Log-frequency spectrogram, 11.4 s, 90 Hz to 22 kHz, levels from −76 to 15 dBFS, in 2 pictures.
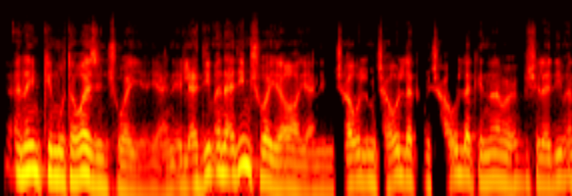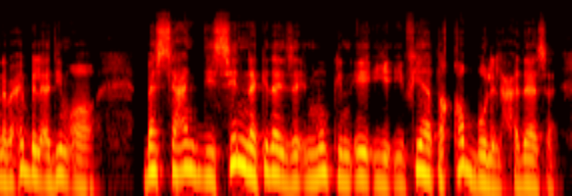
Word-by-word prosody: أنا 185 -3 +4
يمكن 175 -2 +5
متوازن 155 -4 +5
شوية. 110 -5 -5
يعني 105 +3 -8
القديم 130 +8 0
أنا 180 -1 +4
قديم 210 +6 +5
شوية 145 -9 +1
آه، 115 -2 -1
يعني 105 0 -8
مش 105 +4 -8
هاقول 145 +2 0
مش 135 -2 -5
هاقول 160 +5 -1
لك 155 -2 +1
مش 135 -1 -7
هاقول 170 - -3
لك 160 -2 0
إن 145 +1 -2
أنا 150 0 -1
ما 140 - -2
باحبّش 135 +1 -6
القديم، 135 +3 -3
أنا 145 -1 -2
باحب 175 +5 -3
القديم 155 0 -1
آه، 120 -2 -6 0.5
بس 185 +1 +2
عندي 175 -4 0
سِنّة 220 - +4
كده 180 +2 +1
إذا 145 -1 -3
ممكن 160 0 -2
إيه، 155 0 -1
ي 135 -1 -6
ي - - -9
فيها 180 +6 +2
تَقبُّل 160 -4 -2
الحداثة. 125 0 -4
150 Hz, 210 wpm, -22 LUFS, 130-175 Hz, 0.5 s, يمكن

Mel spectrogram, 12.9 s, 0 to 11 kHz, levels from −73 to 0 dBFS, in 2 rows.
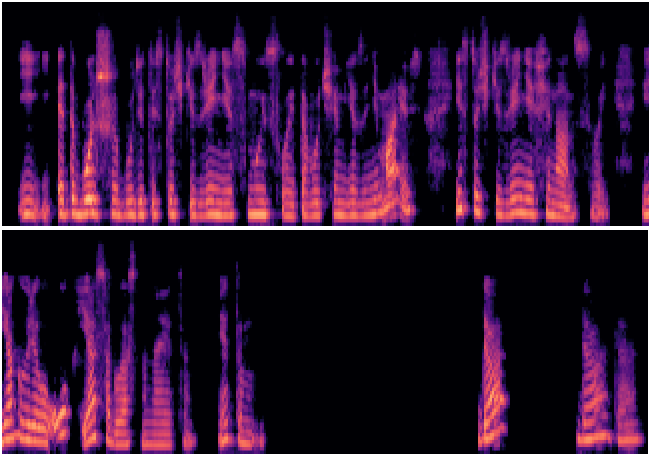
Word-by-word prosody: И 200 -1 -2
это 200 +1 +4
больше 205 0 +6
будет 190 0 -1
и 185 - 0
с 190 - -9
точки 190 -1 -2
зрения 180 0 +1
смысла, 190 -1 0
и 170 - -3
того, 175 +2 -2
чем 185 0 -1
я 180 +1 -1
занимаюсь, 225 +8 +1 0.3
и 265 - +4
с 270 - -9
точки 230 -4 -2
зрения 205 +2 +1
финансовой. 185 +3 -2 0.3
И 195 - -2
я 245 +2 +5
говорила: 225 -6 +3
"Ок, 315 - +2
я 235 - +4
согласна 165 -10 -3
на 155 0 -4
это". 155 - -12 0.3
Это, 230 -3 -3
м 210 +4 -8 2.1
Да. - - +4 0.7
Да, 250 +4 0
да. 230 0 -4
195 Hz, 150 wpm, -23 LUFS, 180-225 Hz, 2.1 s, больше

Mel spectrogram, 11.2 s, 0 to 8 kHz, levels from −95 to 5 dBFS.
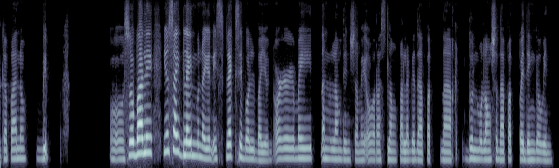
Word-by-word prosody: ka 165 0 -6
pa 170 0 -3
ano? 175 0 -6 0.2
Bip 170 0 -3 1.2
Oo, 165 0 -5
so 235 +7 +6
bale 270 +3 +9 0.2
'yung 310 - +4
sideline 235 -8 +5
mo 215 - -1
na 190 - +2
'yun 175 -3 0
is 175 +2 -7
flexible 185 -6 -1
ba 145 - -3
'yun 145 +1 -4
or 175 +2 -2
may 180 0 -1 0.2
ano 175 -1 -4
lang 165 -1 -3
din 160 -1 -7
siya, 155 0 -11
may 150 +1 -7
oras 150 +1 -7
lang 155 -1 -5
talaga 150 0 -5
dapat 150 0 -5 0.2
na 150 -1 -4
ke - - -20
do'n 175 -1 -4
mo 165 - -4
lang 160 0 -3
siya 165 -1 -6
dapat 155 0 -7
puwedeng 155 -1 -3
gawin? 145 -2 -5
165 Hz, 195 wpm, -24 LUFS, 155-180 Hz, 1.2 s, bale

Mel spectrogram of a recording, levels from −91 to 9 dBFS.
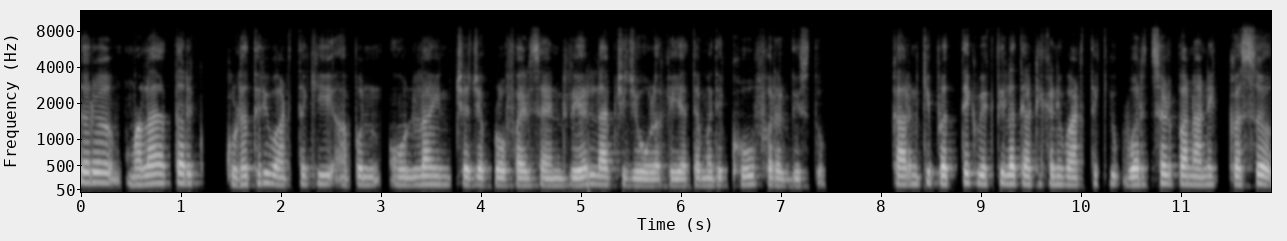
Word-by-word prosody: तर 190 -1 +4 0.4
मला 165 +4 +3
तर 175 -2 +5 0.4
कुठेतरी 155 +4 -1
वाटतं 160 -2 -1
की 165 -1 -2
आपण 150 -1 -3 0.2
ऑनलाईनच्या 150 0 0
ज्या 145 -2 +2
प्रोफाइल्स 135 -1 0
आहेत, 135 0 -1
रिअल 145 +4 +4
लाईफची 150 -1 0
जी 130 0 -4
ओळख 125 0 0
आहे, 130 - +2
याच्यामध्ये 135 +1 -2
खूप 155 +1 -1
फरक 130 -3 0
दिसतो. 130 -1 -8 0.7
कारण 155 +1 +2
की 190 - 0
प्रत्येक 180 +1 +2
व्यक्तीला 165 +1 +4
त्या 160 - +4
ठिकाणी 155 -1 -2
वाटतं 145 +2 -2
की 160 - -3
वरचढपणाने 155 0 +2 0.2
कसं 160 +2 +4
150 Hz, 150 wpm, -24 LUFS, 135-160 Hz, 0.7 s, तर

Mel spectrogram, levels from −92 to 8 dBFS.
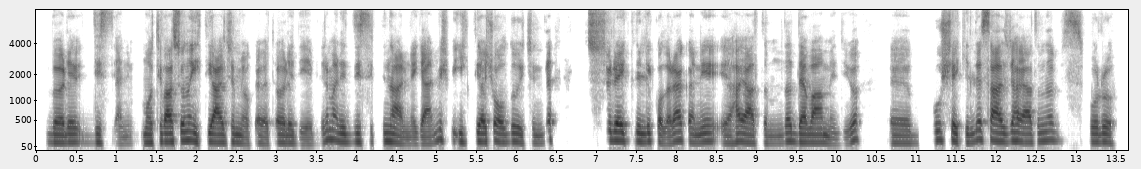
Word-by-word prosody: böyle, 115 -1 0
dis 115 -2 -5
yani, 95 +1 -12
motivasyona 125 +5 +3
ihtiyacım 115 -2 +2
yok. 90 -3 -7
Evet, - - -4
öyle 105 -2 0
diyebilirim. 85 - -6
Hani, 120 -6 0
disiplin 125 +1 -3
hâline 95 -6 0
gelmiş. 120 +12 -2
Bir - - -8
ihtiyaç 120 0 +1
olduğu 120 +2 +2
için 105 -1 -6
de - - -1 0.5
süreklilik 135 -3 +2
olarak, 140 +1 +2
hani, 115 0 0
eee, 120 - -6
hayatımda 110 +1 0
devam 110 -3 +3
ediyor. 95 - -4 0.4
Eee, 105 -2 -4 0.3
bu 145 +1 -1
şekilde 130 0 0
sadece 140 -4 +4
hayatımda 135 +2 +1
sporu 120 -2 -3
115 Hz, 135 wpm, -23 LUFS, 110-130 Hz, 0.5 s, sadece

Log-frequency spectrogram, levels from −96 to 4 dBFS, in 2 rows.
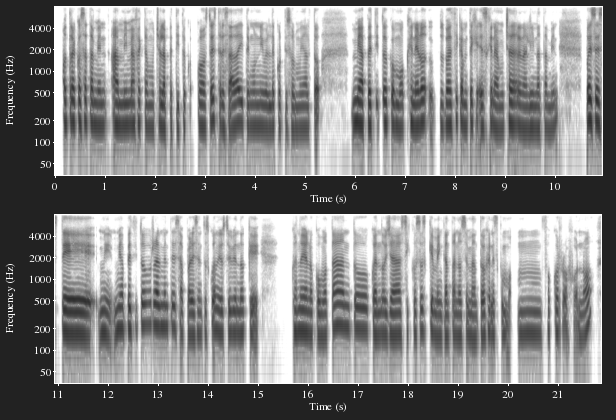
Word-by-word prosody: Otra 190 0 +3
cosa 195 0 +2
también 180 -2 0
a 180 - +4
mí 175 0 +1
me 180 - +1
afecta 180 -1 -2
mucho 165 +2 -5
el 170 - +5
apetito, 160 0 -5
cu - - -16
cuando 175 -1 +1
estoy 170 +3 +2
estresada 170 -1 +1
y 185 - 0
tengo 170 -1 -3
un 170 0 -3
nivel 165 -1 -1
de 165 0 -1
cortisol 160 -1 -6
muy 160 +1 -5
alto, 160 0 -3 0.6
mi 190 +1 +4
apetito 175 +1 +3
como 165 -3 0
genero, 185 +1 +3 0.2
pues, 170 -1 -6
básicamente 180 -1 +1
ge 180 - -4
es 165 -1 0
generar 165 -2 0
mucha 160 +4 0
adrenalina 160 -2 -1
también. 165 +2 -6 0.6
Pues, 200 0 +6
este, 175 -3 +6
mi 175 -1 -1
mi 195 +3 +1
apetito 205 +3 -1
realmente 215 -1 +2
desaparece. 170 -4 -2
Entonces, 170 0 -9
cuando 190 - 0
yo 175 - +1
estoy 175 0 -4
viendo 180 0 -2
que - - -3 0.6
cuando 185 0 -1
ya 185 -1 +3
no 170 -1 -2
como 165 0 -2
tanto, 210 -2 +1
cuando 170 0 0
ya 165 0 +1
así 170 +2 -5
cosas 190 +2 -5
que 185 0 -1
me 165 -2 -2
encantan 160 0 -3
no 160 - -1
se 155 - -5
me 155 - -2
antojan, 160 +4 -2
es 160 - -5
como, 85 - -6
mm, 175 0 -4
foco 175 +2 -7
rojo, 180 - -7
¿no? 200 - -2
175 Hz, 190 wpm, -24 LUFS, 165-185 Hz, 0.6 s, Pues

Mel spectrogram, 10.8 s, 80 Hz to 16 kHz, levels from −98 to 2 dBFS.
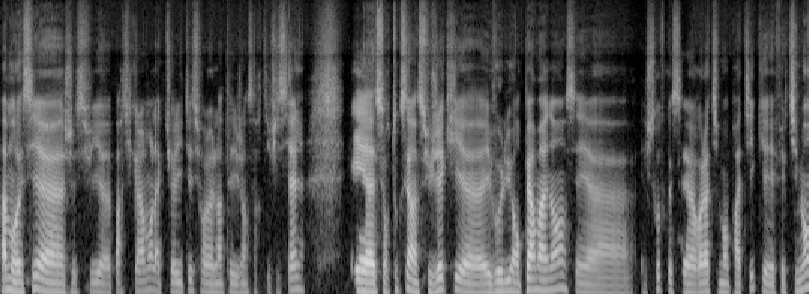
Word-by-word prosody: Ah - - +5
moi 125 -4 +4
aussi, 135 +7 +1
heu, 120 -6 +4
je 115 +2 -5
suis, 115 +3 -5
heu, 105 -1 -5
particulièrement 125 +3 -5
l'actualité 120 0 -6
sur 125 -2 -6
l'intelligence 110 0 -7
artificielle 135 +9 -3 0.6
et 125 -1 +7
heu, 115 -1 +9
surtout 115 +5 +2
que - - +1
c'est - - +5
un 120 - +5
sujet 120 +6 +2
qui, 145 +1 -3
heu, 110 -3 +2
évolue 120 +3 -1
en 115 - 0
permanence 140 +1 +3
et, 110 -2 -5
heu, 95 -2 -5 0.2
et 100 - -23
je - - -4
trouve 150 -1 -9
que 125 - -11
c'est 115 0 -1
relativement 115 +1 -1
pratique 105 +11 -6
et 115 -3 -3
effectivement 120 - 0
115 Hz, 195 wpm, -24 LUFS, 110-130 Hz, 0.6 s, heu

